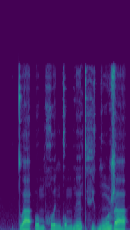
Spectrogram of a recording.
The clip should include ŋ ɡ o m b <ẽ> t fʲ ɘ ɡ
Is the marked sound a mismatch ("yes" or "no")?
no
